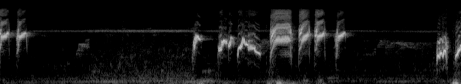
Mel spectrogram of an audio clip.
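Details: Red-whiskered bulbul singing, recording used to excite birds or as a decoy: lively phrases of loud, liquid chirps in quick bursts separated by pauses, over a constant thin high tone.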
